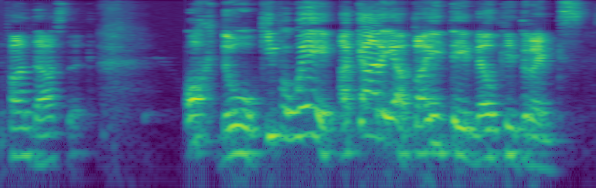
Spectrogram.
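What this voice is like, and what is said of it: Scottish accent. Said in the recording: “you're the only one with the authentic accent ... I can only do a Scottish accent ... this is one with a Scottish accent”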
